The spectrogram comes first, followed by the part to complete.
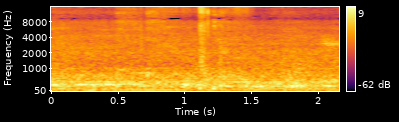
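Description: Passenger coaches of the Duranto Express rolling along the platform: a steady rumble of wheels on the rails, with one sharp click about a second in.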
